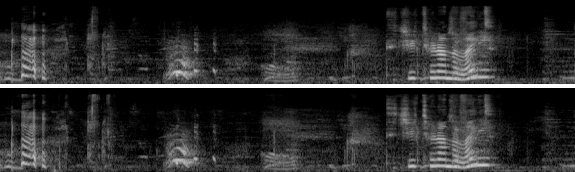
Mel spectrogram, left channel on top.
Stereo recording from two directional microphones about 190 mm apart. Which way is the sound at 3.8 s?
10° right (ahead or behind).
